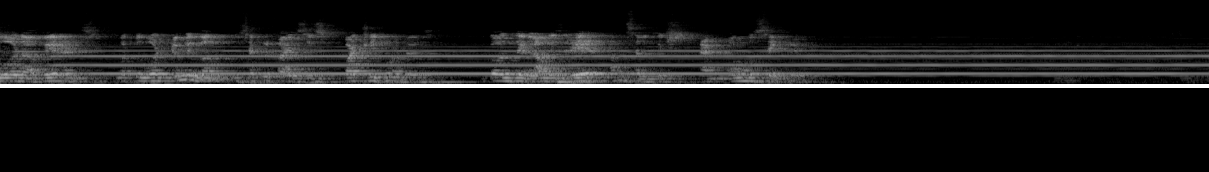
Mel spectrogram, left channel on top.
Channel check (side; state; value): right; silent; digital silence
